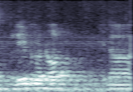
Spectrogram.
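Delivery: ordinary talk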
